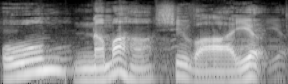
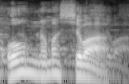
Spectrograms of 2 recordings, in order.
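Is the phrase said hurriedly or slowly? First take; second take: slowly; hurriedly. First: It is said slowly, each word fully pronounced. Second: It is said quickly, the words rushed together. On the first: The speaker calls it right. "इस प्रकार आपको शुद्ध उच्चारण करना है" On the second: The speaker calls it wrong. "जल्दबाजी में"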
